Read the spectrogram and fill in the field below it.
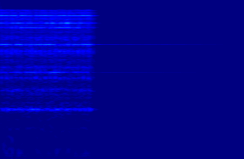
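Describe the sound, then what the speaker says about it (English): A telephone bell rings loudly for about a second with a bright, sustained metallic tone, then cuts off, leaving a faint lingering hum before a brief sound at the very end. "The phone's ringing."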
